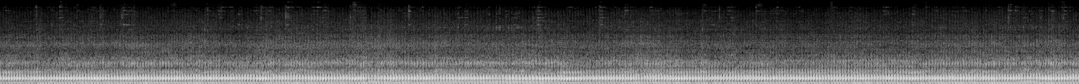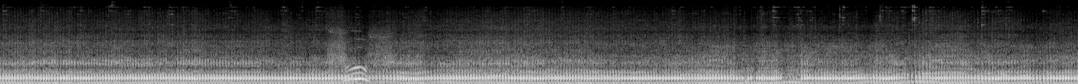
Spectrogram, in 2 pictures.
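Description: A Suzuki DRZ dirt bike labours up a rough, wet trail in Australia's Snowy Mountains, its engine droning loudly and continuously with rising revs, clatter and scraping, while the rider speaks over it.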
